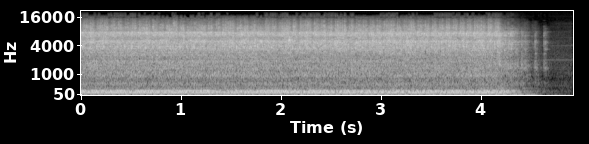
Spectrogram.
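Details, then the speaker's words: 2014 Scarab 195 supercharged jetboat, 300 hours, bought after it shut off and locked up, now after repair with exhaust redirected and resonator deleted: catches and settles into a loud, even, deep-rumbling idle with no knocks or misses, then cuts off; ran fine without water test, no codes. Normal idle. "So, I really didn't water test this, but I did run it. Um, it did run perfectly fine. No codes."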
